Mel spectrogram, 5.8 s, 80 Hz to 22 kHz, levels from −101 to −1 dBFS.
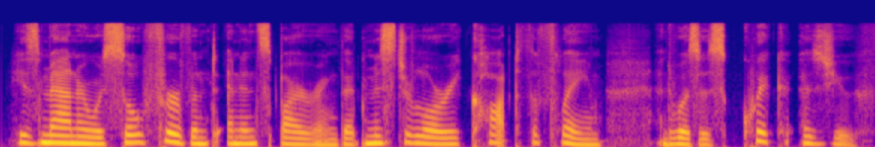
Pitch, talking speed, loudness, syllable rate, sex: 180 Hz, 195 wpm, -18 LUFS, 4.9 syllables/s, female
